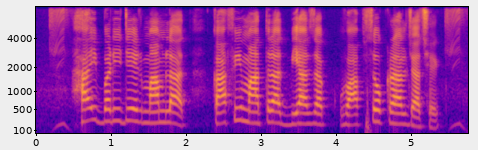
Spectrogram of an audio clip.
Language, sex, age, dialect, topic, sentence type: Magahi, male, 18-24, Northeastern/Surjapuri, banking, statement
